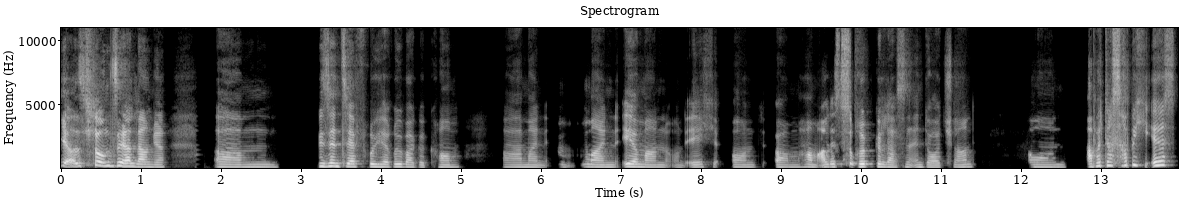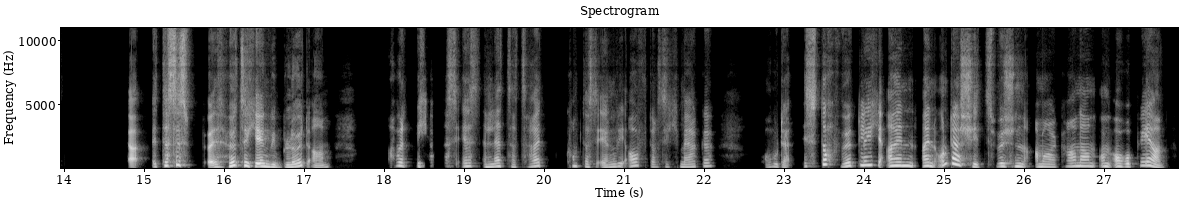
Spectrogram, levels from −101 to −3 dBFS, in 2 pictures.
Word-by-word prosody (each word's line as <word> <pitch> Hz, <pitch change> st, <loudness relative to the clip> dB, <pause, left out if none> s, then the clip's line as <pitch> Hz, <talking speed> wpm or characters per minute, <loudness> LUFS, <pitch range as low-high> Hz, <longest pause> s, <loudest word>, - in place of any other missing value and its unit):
ja, -, -, +7 dB
ist 225 Hz, +1 st, +1 dB
schon 265 Hz, -4 st, +7 dB
sehr 250 Hz, -3 st, +8 dB
lange. 190 Hz, -4 st, +2 dB, 0.6 s
Ähm, 180 Hz, -2 st, -4 dB, 0.5 s
wir 230 Hz, -1 st, +2 dB
sind 235 Hz, -1 st, +4 dB
sehr 210 Hz, -2 st, +5 dB
früh 205 Hz, -1 st, -1 dB
herübergekommen. 170 Hz, -3 st, -3 dB, 0.5 s
Äh, 165 Hz, -1 st, -8 dB
mein 165 Hz, -2 st, -7 dB, 0.2 s
m 175 Hz, -, -18 dB
mein 170 Hz, -2 st, -2 dB
Ehemann 175 Hz, -5 st, +2 dB
und 160 Hz, -1 st, -17 dB
ich 180 Hz, +2 st, -7 dB
und, 170 Hz, -1 st, -8 dB, 0.2 s
ähm, 165 Hz, -1 st, -5 dB
haben 180 Hz, -2 st, -1 dB
alles 200 Hz, +2 st, +1 dB
zurückgelassen 190 Hz, -4 st, +1 dB
in 170 Hz, 0 st, -7 dB
Deutschland. 165 Hz, +2 st, -6 dB, 0.7 s
Und 170 Hz, -1 st, -7 dB, 0.2 s
aber 245 Hz, +6 st, +5 dB
das 280 Hz, 0 st, +3 dB
habe 305 Hz, +2 st, +4 dB
ich 315 Hz, 0 st, -5 dB
erst 315 Hz, +3 st, +5 dB, 0.8 s
äh, -, -, +6 dB, 0.3 s
das 270 Hz, +3 st, +3 dB
ist 330 Hz, 0 st, +1 dB
äh, -, -, +5 dB
hört 275 Hz, +4 st, +5 dB
sich 265 Hz, -4 st, +3 dB
irgendwie 215 Hz, -6 st, +7 dB
blöd 180 Hz, -, 0 dB
an, 145 Hz, +5 st, -6 dB, 0.7 s
aber 260 Hz, -2 st, -3 dB
ich 230 Hz, 0 st, -7 dB
habe 250 Hz, -, -23 dB
das -, -, -12 dB
erst 230 Hz, 0 st, -6 dB
in 185 Hz, -, -3 dB
letzter 200 Hz, -4 st, -4 dB
Zeit 240 Hz, +6 st, -4 dB, 0.3 s
kommt 240 Hz, -2 st, -9 dB
das 195 Hz, 0 st, -9 dB
irgendwie 190 Hz, +8 st, -6 dB
auf, 265 Hz, +1 st, -4 dB
dass 185 Hz, 0 st, -15 dB
ich 180 Hz, -1 st, -20 dB
merke, 200 Hz, +7 st, -7 dB, 0.6 s
oh, -, -, -11 dB
da -, -, -7 dB, 0.2 s
ist 230 Hz, +8 st, -5 dB
doch 370 Hz, -, +2 dB
wirklich 310 Hz, +8 st, 0 dB
ein 265 Hz, -1 st, +4 dB
ein 255 Hz, -1 st, +3 dB
Unterschied 335 Hz, -, +1 dB
zwischen 220 Hz, -1 st, -3 dB
Amerikanern 220 Hz, +5 st, -3 dB
und 225 Hz, -2 st, -4 dB
Europäern. 215 Hz, -, 0 dB
200 Hz, 145 wpm, -25 LUFS, 175-240 Hz, 0.8 s, sehr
